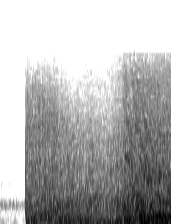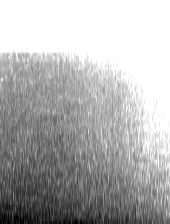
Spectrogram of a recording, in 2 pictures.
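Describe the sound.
A blue and white starfighter blasting upward from a landing deck into a gale: a sudden, loud roaring blast that starts abruptly, swells into a broad, sustained rush, then eases off slightly toward the end.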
